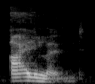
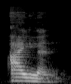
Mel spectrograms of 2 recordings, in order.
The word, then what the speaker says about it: island: right right okay what about that can you pronounce one two three island island island repeat the example after me we visited a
